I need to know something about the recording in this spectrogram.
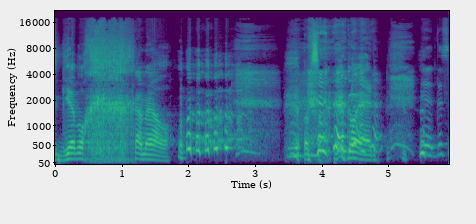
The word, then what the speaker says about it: Gebel Kamil: It's Gebel Kamil.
